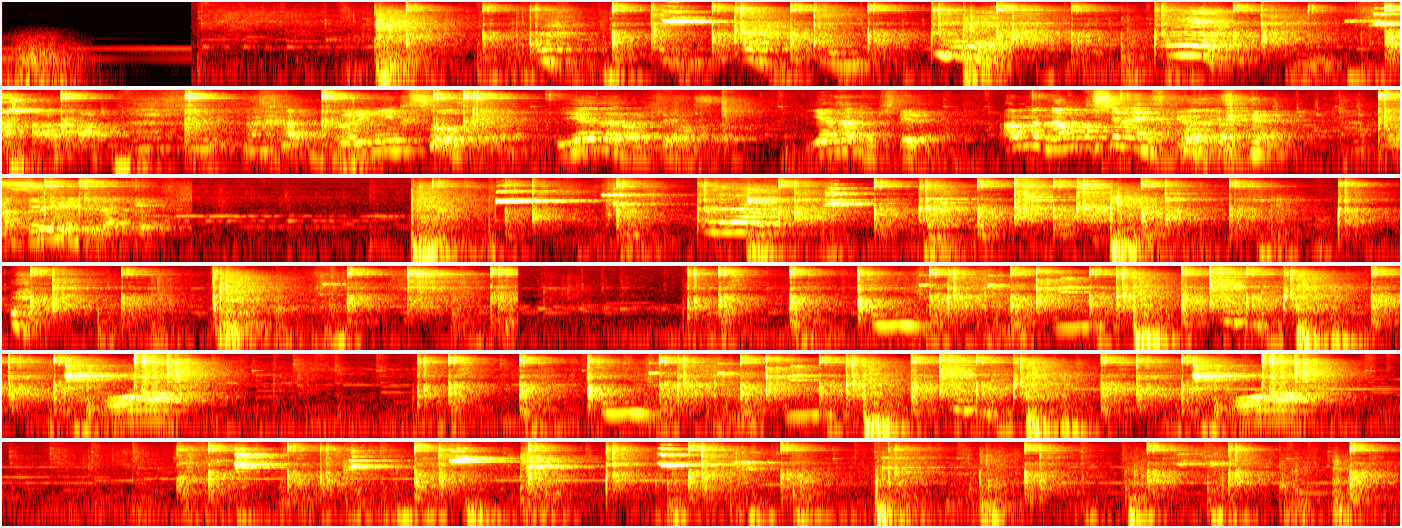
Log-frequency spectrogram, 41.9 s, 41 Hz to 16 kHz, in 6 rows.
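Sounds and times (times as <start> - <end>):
ball bouncing on table: 1.9 - 8.0, 16.0 - 23.6, 24.4 - 29.0, 30.0 - 34.6, 35.8 - 41.9
ping pong ball clicking off paddles: 1.9 - 9.6, 16.0 - 23.6, 24.4 - 29.0, 30.0 - 34.7, 35.8 - 41.9.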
